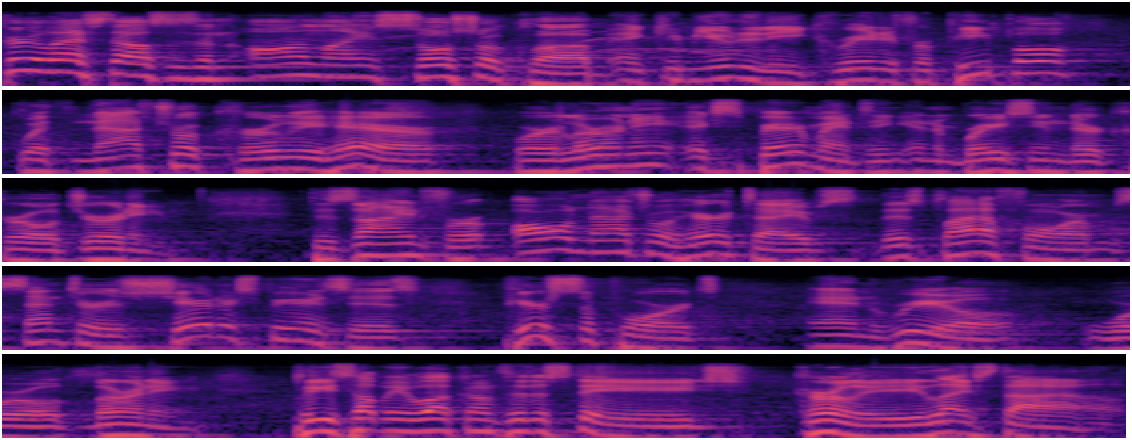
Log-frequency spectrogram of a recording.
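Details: Adult male event host; normal fluent speech.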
